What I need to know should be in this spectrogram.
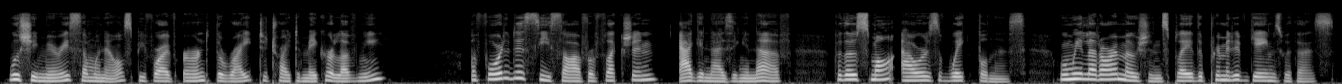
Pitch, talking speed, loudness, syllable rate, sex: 180 Hz, 190 wpm, -19 LUFS, 6.0 syllables/s, female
